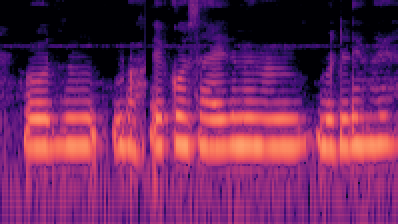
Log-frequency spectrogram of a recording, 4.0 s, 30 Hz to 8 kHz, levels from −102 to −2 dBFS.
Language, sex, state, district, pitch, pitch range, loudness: Hindi, female, Bihar, Lakhisarai, 215 Hz, 210-215 Hz, -31 LUFS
